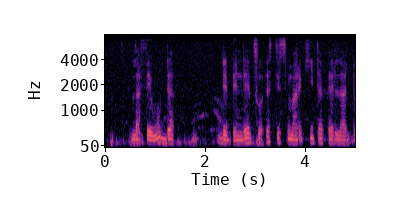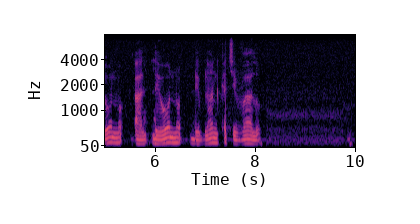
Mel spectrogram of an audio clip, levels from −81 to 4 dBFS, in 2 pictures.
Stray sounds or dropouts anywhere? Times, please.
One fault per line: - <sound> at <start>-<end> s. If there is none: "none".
none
